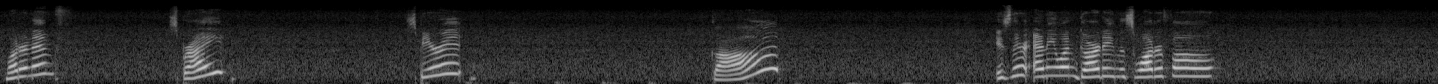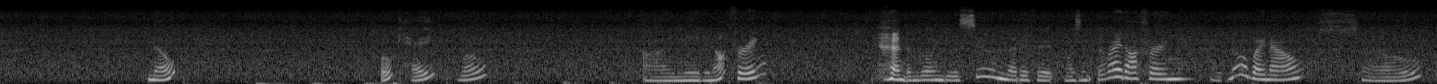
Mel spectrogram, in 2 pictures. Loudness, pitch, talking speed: -23 LUFS, 275 Hz, 75 wpm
